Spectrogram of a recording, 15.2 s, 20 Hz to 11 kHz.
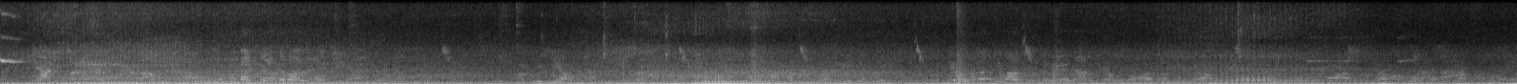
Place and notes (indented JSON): {
  "title": "Kailan Rd., Toucheng Township - soundwalk",
  "date": "2014-07-07 10:21:00",
  "description": "Walking through the streets in different, Traditional market town, Very hot weather, Traffic Sound",
  "latitude": "24.86",
  "longitude": "121.82",
  "altitude": "12",
  "timezone": "Asia/Taipei"
}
